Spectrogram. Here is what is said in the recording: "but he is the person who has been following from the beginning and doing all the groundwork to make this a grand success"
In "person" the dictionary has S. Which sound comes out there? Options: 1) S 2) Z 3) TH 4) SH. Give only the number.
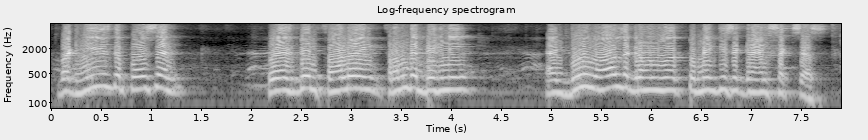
1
